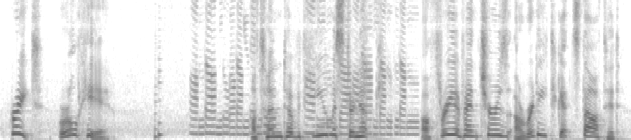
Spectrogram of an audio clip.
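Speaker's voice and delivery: bright, high and eager assistant; high cheerful helper voice. Pretend. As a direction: read it like a chirpy island assistant. Reads helper dialogue in voice.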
